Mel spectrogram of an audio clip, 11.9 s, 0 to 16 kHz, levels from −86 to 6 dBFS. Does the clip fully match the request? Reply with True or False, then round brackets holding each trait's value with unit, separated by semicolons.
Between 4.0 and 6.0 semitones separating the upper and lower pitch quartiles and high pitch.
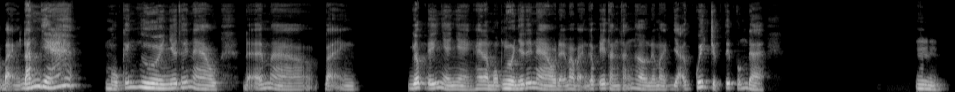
False (5.1 semitones; 155 Hz)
